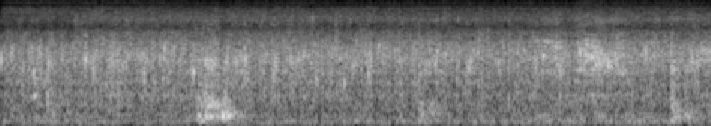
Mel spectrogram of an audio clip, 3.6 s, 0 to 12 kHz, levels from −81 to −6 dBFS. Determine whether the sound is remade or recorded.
recorded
